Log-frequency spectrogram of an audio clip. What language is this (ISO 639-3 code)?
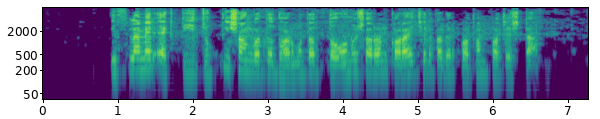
ben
